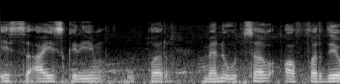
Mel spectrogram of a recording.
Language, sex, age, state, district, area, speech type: Punjabi, male, 18-30, Punjab, Ludhiana, urban, read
